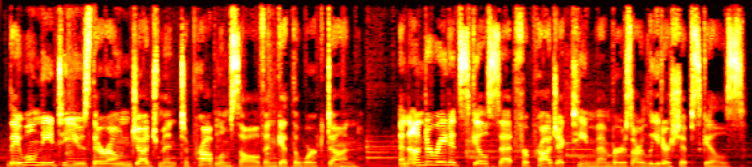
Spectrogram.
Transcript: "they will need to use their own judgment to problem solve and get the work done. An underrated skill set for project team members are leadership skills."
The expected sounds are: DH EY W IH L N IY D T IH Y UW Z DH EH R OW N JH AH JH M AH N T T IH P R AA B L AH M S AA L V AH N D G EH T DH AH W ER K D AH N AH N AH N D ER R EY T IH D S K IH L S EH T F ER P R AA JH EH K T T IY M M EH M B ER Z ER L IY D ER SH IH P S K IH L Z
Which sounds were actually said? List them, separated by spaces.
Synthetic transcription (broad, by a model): DH EY W IH L N IY D T IH Y UW Z DH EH R OW N JH AH JH M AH N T T IH P R AA B L AH M S AA L V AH N G EH T DH AH W ER K D AH N AH N AH N D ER R EY T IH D S K IH L S EH T F ER P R AA JH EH K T T IY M M EH M B ER Z ER L IY D ER SH IH P S K IH L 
